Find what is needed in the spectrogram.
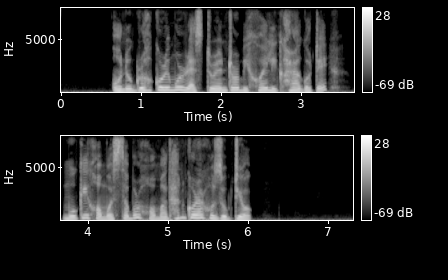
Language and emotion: Assamese, fearful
